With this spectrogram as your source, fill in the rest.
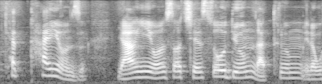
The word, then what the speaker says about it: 나트륨: 양이온 such as sodium, 나트륨이라고 쓰고 소듐이라고 읽는다. 칼륨이라고 쓰고 포테슘이라고 읽는다. 왜 영어식으로 읽는 게 아직까지는 더 국제적으로 인정받기 때문이죠.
